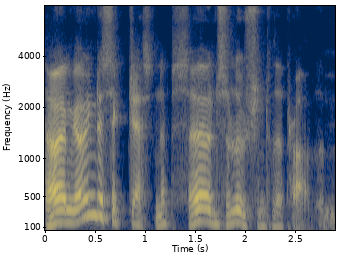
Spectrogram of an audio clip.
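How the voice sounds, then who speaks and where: Put-on character voice from a man, fairly high in pitch, at a fairly quick pace. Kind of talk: theatrical. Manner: wise, authoritative.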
